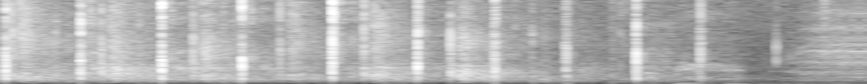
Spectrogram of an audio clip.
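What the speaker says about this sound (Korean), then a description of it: "하나님께 영광의 박수 올려드리겠습니다." A church congregation claps for the glory of God in a steady rhythmic beat, with sharp regular hand claps standing out over softer scattered clapping before it fades out.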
